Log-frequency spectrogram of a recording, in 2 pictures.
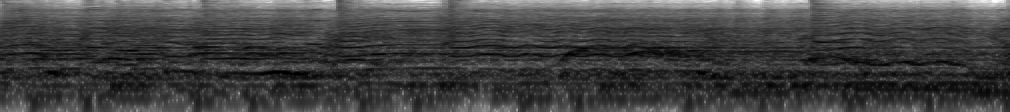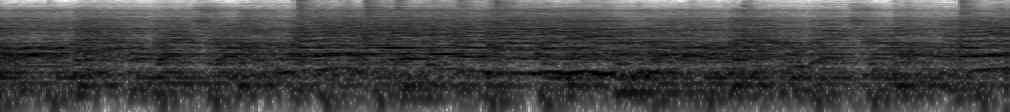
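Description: Electric guitar lead from a white Les Paul-style guitar through a Marshall amp, with notes bending up and down, played over a rock backing track with drums.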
